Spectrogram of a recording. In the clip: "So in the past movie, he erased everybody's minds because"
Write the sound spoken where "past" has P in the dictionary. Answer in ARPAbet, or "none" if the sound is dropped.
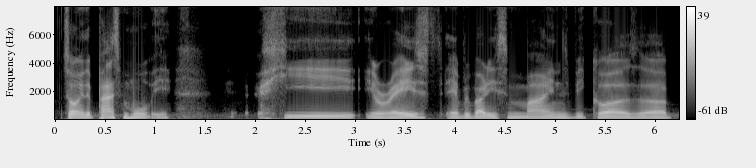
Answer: P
